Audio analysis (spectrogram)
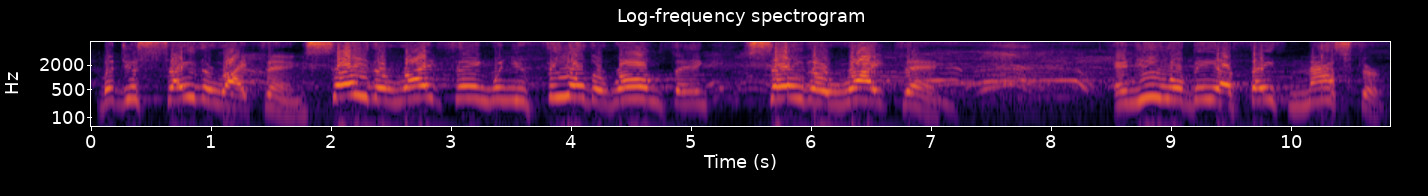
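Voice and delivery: loud, high preaching shout; full-force preaching. Real, not acted. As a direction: drive it home like a revival preacher. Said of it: "preaching at full force".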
